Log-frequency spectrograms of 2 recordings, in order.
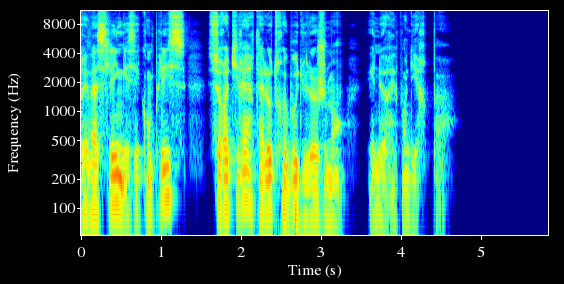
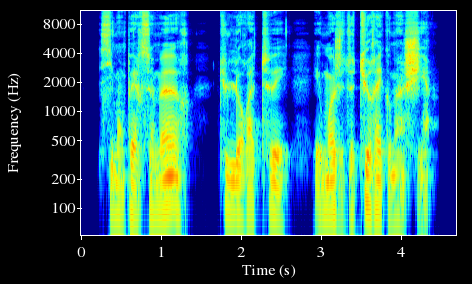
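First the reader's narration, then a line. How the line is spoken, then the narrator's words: Dark, somber voice. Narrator (French): dit Louis Cornbutte d'une voix sombre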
